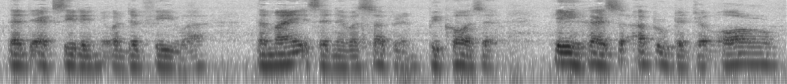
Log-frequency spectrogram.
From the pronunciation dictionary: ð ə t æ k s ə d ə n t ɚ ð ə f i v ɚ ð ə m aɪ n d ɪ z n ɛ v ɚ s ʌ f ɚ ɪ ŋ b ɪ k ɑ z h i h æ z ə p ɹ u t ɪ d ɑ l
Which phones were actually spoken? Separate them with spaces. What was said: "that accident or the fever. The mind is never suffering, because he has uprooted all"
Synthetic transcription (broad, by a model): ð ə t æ k s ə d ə n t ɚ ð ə f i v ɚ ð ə m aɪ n ɪ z n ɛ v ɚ s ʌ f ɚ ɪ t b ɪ k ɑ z h i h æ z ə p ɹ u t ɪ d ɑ l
